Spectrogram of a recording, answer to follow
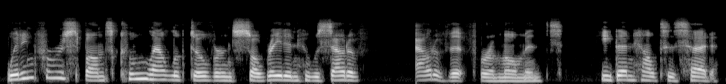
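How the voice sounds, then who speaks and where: A woman's voice: medium pitch, normal speed, no room sound, lo-fi sound. Woman reading an action story aloud, dry sound. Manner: stumbles over words and rereads. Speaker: narrator reading fan fiction. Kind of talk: scripted narration of an action story.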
